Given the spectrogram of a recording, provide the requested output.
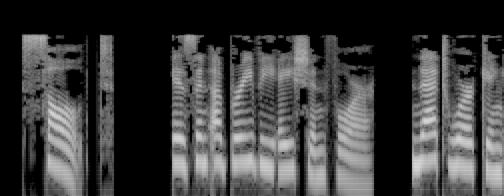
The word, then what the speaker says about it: NaCl: sodium chloride, pronounced salt, is an abbreviation for Networking and Cryptography Library, a public domain high-speed software library for network communication, encryption, decryption, signatures, etc.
